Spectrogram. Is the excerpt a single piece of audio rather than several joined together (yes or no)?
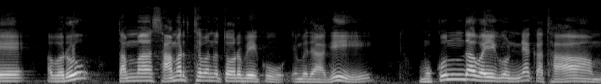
yes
